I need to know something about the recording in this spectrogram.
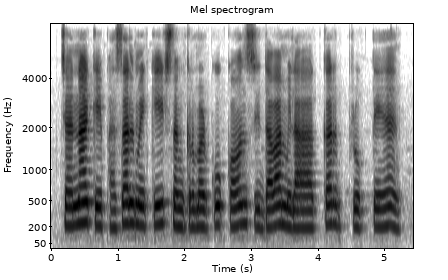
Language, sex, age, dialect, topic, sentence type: Hindi, female, 18-24, Awadhi Bundeli, agriculture, question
